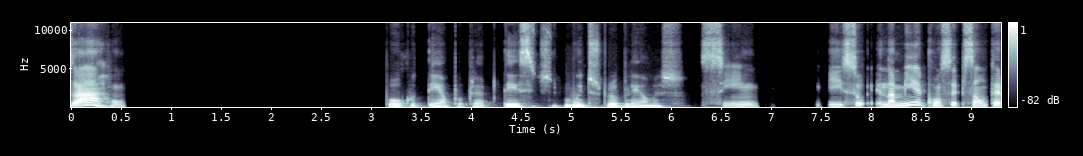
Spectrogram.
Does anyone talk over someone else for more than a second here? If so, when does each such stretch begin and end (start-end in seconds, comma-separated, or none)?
none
